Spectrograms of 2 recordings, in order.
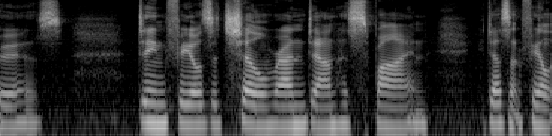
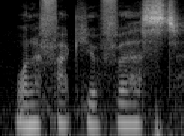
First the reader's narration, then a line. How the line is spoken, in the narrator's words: Sam groans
